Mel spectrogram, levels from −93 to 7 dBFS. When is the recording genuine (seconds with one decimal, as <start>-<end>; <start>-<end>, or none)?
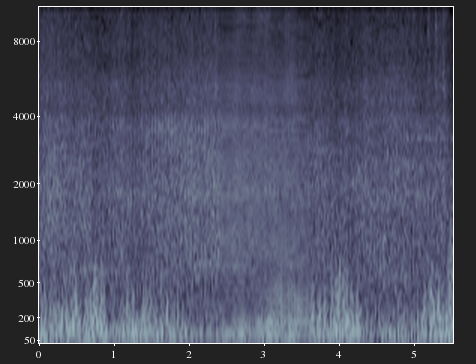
0.0-2.4; 3.6-5.5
